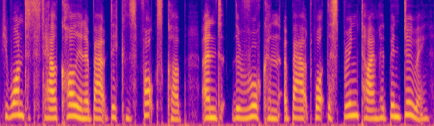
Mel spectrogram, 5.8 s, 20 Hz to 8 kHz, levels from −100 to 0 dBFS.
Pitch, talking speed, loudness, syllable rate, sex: 225 Hz, 205 wpm, -19 LUFS, 5.0 syllables/s, female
